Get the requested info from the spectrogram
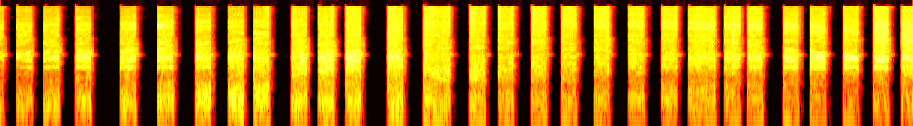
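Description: Stuttering video playback audio: a music-like soundtrack chopped into short fragments about six times a second, with silent gaps between. The stutter comes from the laptop also running screen-recording software.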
